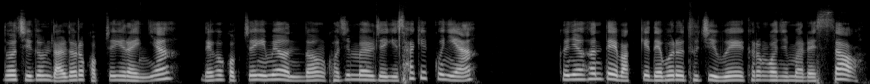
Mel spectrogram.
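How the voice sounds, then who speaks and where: A woman's voice: on the low side, normal speed, no echo, clean studio sound, close to an everyday voice. A woman voicing a timid bullied schoolboy in a storybook read-aloud, who snaps back when pushed. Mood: angry.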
